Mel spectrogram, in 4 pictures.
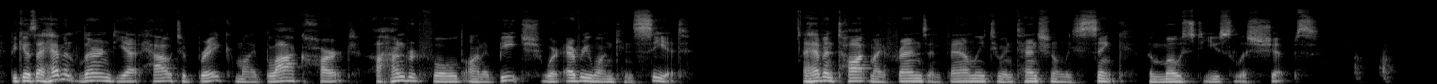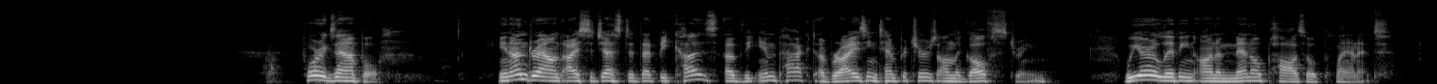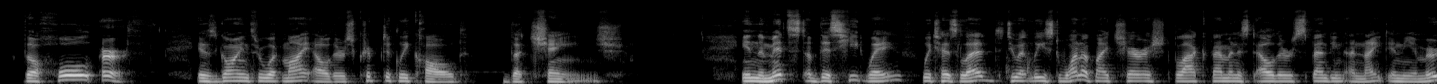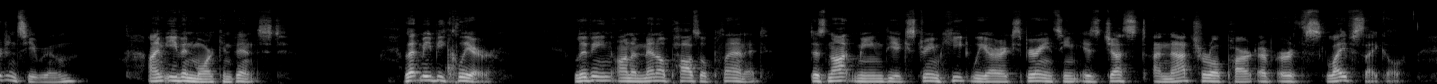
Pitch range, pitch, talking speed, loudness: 135-165 Hz, 145 Hz, 135 wpm, -25 LUFS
